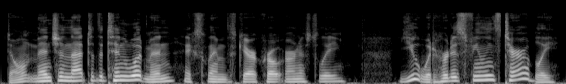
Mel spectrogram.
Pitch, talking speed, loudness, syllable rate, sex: 150 Hz, 180 wpm, -18 LUFS, 5.7 syllables/s, male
